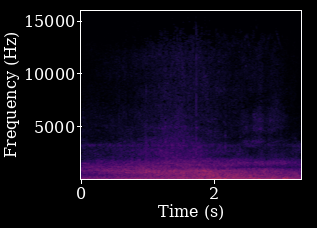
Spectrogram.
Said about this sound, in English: That car keeps driving by.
